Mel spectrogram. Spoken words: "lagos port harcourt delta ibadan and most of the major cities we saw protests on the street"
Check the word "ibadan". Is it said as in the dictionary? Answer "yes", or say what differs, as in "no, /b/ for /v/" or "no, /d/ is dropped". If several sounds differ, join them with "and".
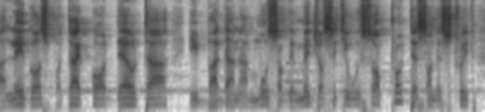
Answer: yes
